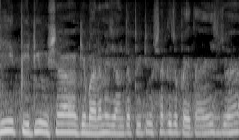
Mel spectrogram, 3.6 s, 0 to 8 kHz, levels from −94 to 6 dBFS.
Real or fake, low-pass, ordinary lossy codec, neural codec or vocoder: real; none; none; none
